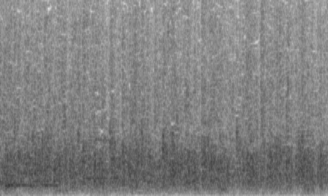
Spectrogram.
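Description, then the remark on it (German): Steady, loud audience applause fills the whole stretch, a dense wash of many hands clapping at once with no pauses and no voices rising above it. “Das war ein guter Applaus.”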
